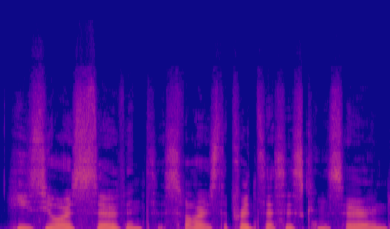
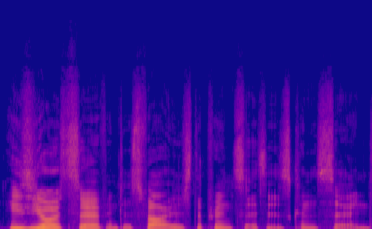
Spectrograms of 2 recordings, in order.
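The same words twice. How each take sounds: First: It is spoken in the speaker's normal voice. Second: It is spoken in a put-on character voice.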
